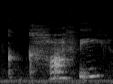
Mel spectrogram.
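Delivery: breathy timid whisper of coffee; whispered try. Real, not acted. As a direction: whisper the word unsure. Tentative whispered retry.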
